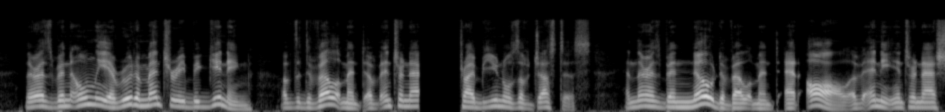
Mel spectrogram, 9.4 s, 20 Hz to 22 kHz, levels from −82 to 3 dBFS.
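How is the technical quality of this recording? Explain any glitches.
The recording has one clear glitch, a playback stall. At 4.18 s the speech cuts out abruptly in mid-flow. The output stays silent until 4.61 s, a gap of about 410 ms. Then the sound returns. The cause is likely the player running short of buffered data or its audio thread being blocked for a moment. Nothing reaches the output during that time. The result is a sudden hole in the speech, not a fade or a click.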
